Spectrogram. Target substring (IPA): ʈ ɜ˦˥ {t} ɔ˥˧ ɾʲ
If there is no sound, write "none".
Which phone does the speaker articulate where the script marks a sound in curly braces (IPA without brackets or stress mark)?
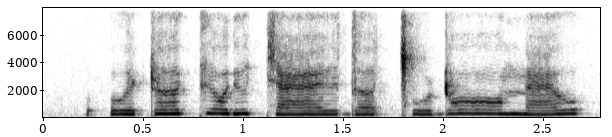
kʲ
